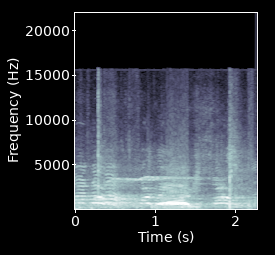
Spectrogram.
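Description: Men's voices shouting in a large arena hall over a crowd, with two sharp impact slaps, one just after the start and one near the end, from kickboxing strikes landing.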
